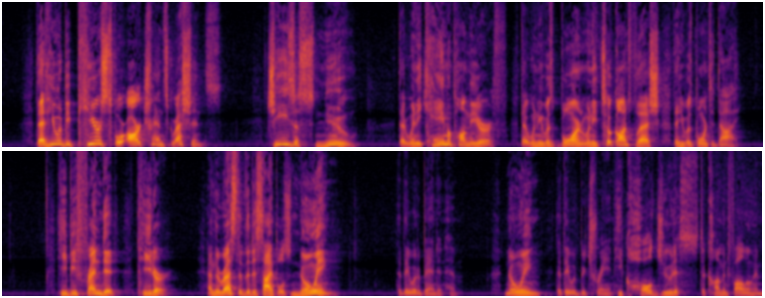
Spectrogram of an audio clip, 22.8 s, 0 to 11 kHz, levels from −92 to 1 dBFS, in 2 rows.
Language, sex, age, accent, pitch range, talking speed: English, male, 30-49, American, 125-205 Hz, 165 wpm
